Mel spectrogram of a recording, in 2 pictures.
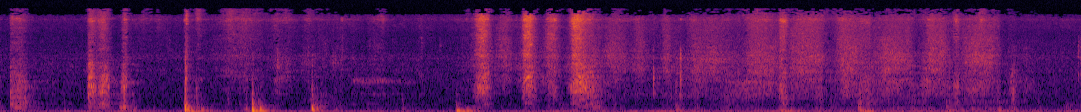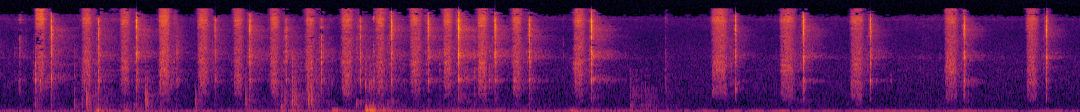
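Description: Trigger spray bottle misting air freshener onto a car's floor carpet: many quick, short hisses in fast runs through the second half. Before that, a cloth rubs and wipes on glass, with a couple of soft knocks.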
